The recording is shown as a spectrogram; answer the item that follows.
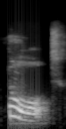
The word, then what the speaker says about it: thought: one vowel sound chords another one that's very similar is thought again people tend to make this into a diphthong because they're getting influenced by the spelling and they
